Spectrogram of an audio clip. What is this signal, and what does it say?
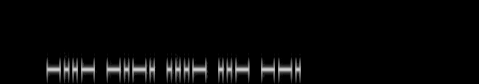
Morse code, heard as a keyed tone, about 29 wpm, 690 Hz. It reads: XCVUG
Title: Code Groups - 5 Letter:Numbers - 28wpm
